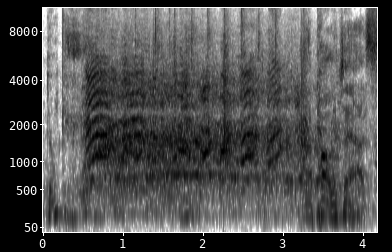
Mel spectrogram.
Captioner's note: audience laughing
